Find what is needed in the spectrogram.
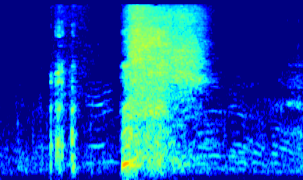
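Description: A commentator's short breathy vocal burst close to the microphone: two brief voice sounds, then a sudden sharp rush of breath just before a second in that lasts about half a second.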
